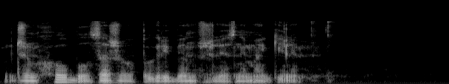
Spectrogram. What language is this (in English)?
Russian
